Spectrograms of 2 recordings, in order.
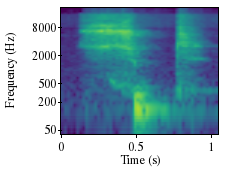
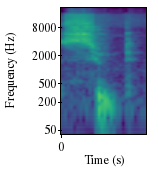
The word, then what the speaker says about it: suit: It is suit. So just suit. So suit, sweet. Suit, sweet. Suit, sweet. Okay?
